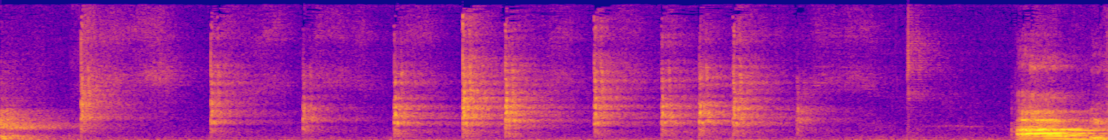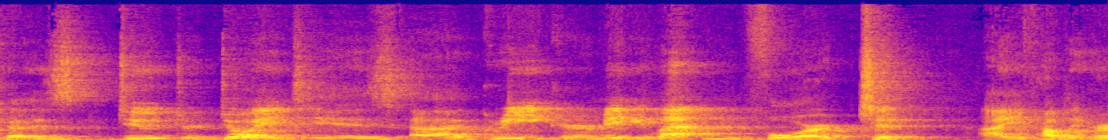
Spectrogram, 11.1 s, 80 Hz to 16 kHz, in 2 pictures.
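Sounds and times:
chalk tapping on chalkboard: 0:00.4 - 0:04.5.

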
